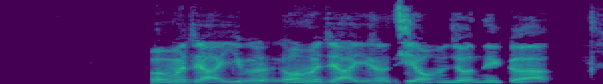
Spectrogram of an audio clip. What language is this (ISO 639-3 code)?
zho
